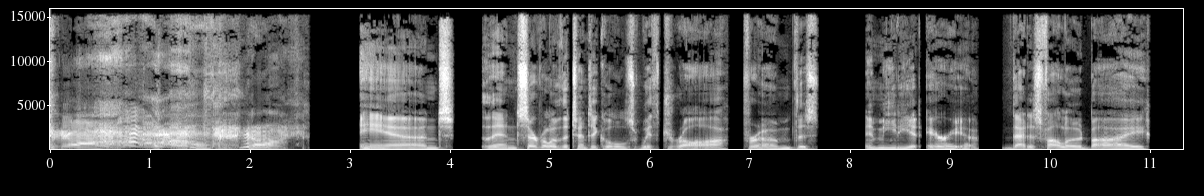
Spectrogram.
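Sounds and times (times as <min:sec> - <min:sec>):
voice imitating inhuman scream-like roar: 0:00.0 - 0:02.6
speech: 0:01.4 - 0:02.6, 0:03.2 - 0:11.0.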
